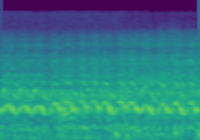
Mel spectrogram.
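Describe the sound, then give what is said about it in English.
A car engine cranks without catching, the car suspected to be out of fuel: a steady, rhythmically pulsing starter whir that continues throughout at moderate level without firing into an idle. “trying to figure out how to get this car started. There's a rumor that it may just be out of gas.”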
